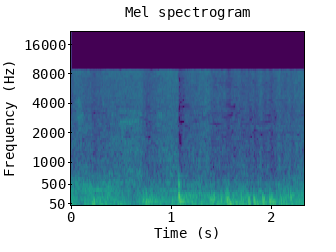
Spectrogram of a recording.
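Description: A congregation getting to its feet: low shuffling and rustling with a few soft knocks, the sharpest about a second in.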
